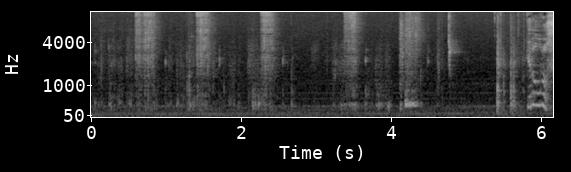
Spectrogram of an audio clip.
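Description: A taster sipping red wine and slurping it in the mouth, drawing air through it in about five short noisy pulls.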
